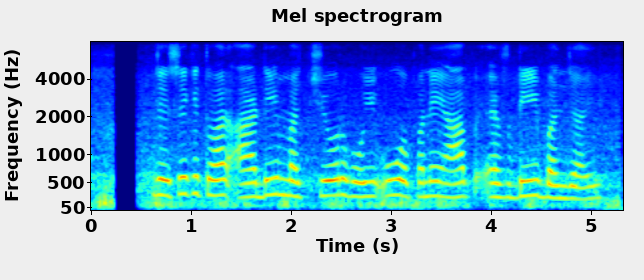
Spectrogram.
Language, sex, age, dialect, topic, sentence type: Bhojpuri, female, 18-24, Western, banking, statement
